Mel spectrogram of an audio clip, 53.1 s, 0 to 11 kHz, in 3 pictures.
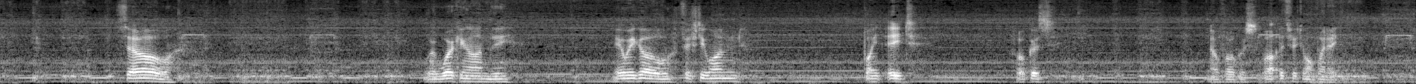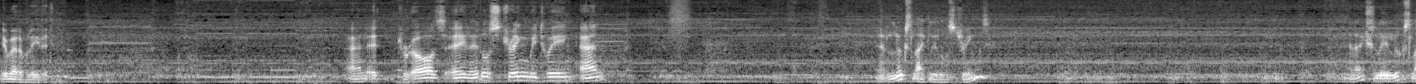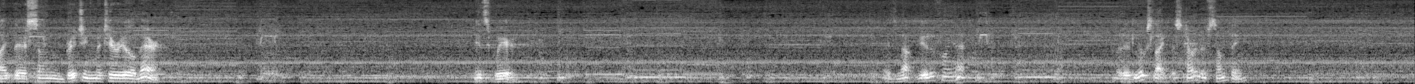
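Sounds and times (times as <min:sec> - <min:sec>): printer stepper motors whining: 0:00.0 - 0:53.0.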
